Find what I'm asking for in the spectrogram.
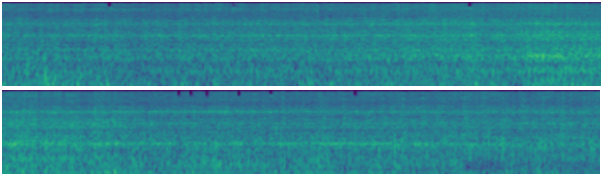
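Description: Small single idles with an uneven, rattly clatter riding over the steady beat; something's noisy inside, cause not pinned down. Cause suspected, not confirmed.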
